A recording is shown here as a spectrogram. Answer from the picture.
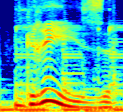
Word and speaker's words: grise: When it's used to describe feminine nouns, it becomes grise. The S here is pronounced like a Z.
